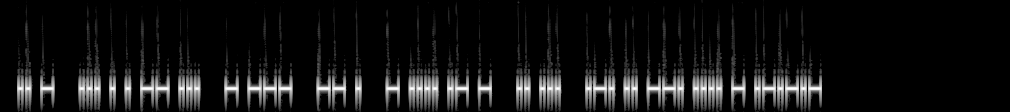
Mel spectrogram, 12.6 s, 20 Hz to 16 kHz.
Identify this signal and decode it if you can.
Morse code, heard as a keyed tone, about 25 wpm, 700 Hz. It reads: IT SEEMS TO ME THAT IS RIGHT.
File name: practice / 25wpm / Sentences with 4-Word Phrases - 25wpm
